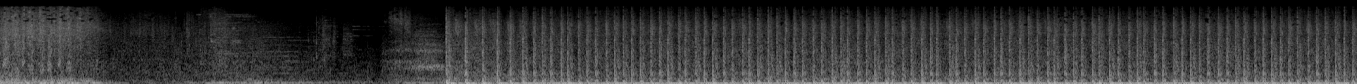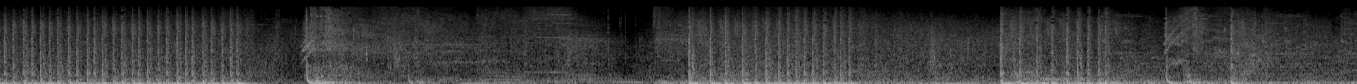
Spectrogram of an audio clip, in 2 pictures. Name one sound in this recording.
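A rapid-fire gun shoots in long bursts.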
